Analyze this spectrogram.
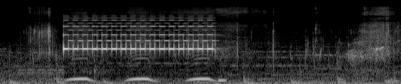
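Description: A telephone rings for an incoming call with a bright electronic trill that pulses rapidly for about a second and a half, then stops. Low murmuring sounds sit underneath the ring.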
